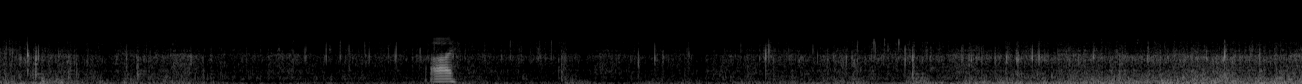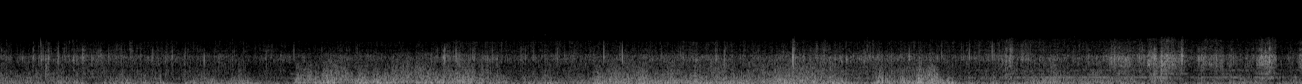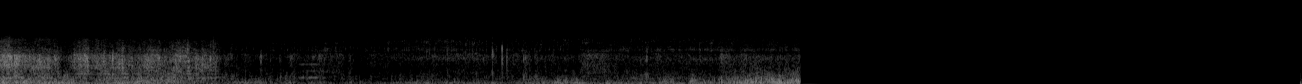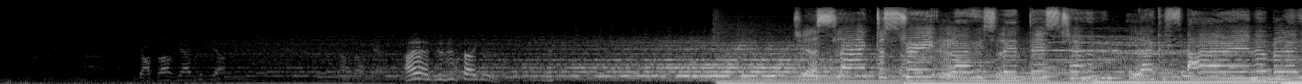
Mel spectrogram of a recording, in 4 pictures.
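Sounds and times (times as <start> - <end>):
wind buffeting microphone: 0.0 - 2.2, 6.7 - 34.1
bicycle rumble and rattling clicks: 0.0 - 34.1.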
